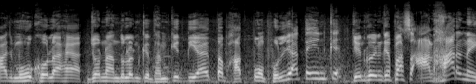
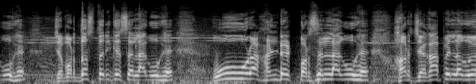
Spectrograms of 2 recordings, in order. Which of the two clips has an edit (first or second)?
first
